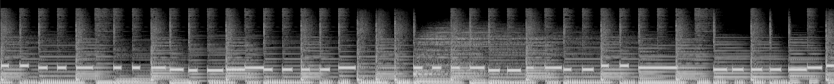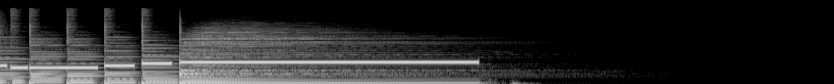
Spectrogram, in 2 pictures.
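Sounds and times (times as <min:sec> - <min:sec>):
cheerful powerful jingle: 0:00.0 - 0:13.2.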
